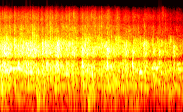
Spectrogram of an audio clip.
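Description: A church congregation bursts into sustained applause, a dense wash of many hands clapping at once that holds steady and slowly tapers, with voices mixed in the crowd.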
